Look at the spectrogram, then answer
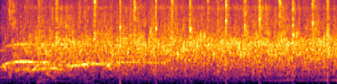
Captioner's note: applause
